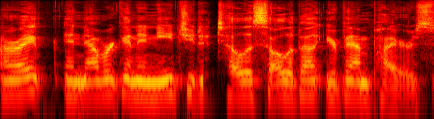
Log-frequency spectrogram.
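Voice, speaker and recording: A woman speaks at a fairly low pitch with ordinary pitch variation. Hers is an unremarkable speaking voice. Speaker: podcast host. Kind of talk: casual chat.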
